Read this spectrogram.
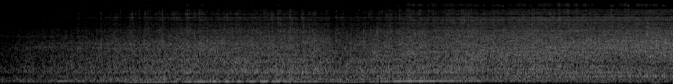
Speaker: now as you'll hear it is quite a noisy train but remember this is quite an old grown Farish chassis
